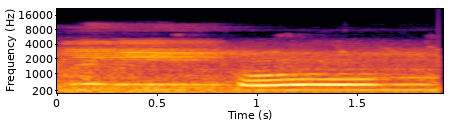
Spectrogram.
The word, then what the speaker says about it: ओम: ओम बोलते हुए अ का उच्चारण कम। उ का उच्चारण कम म का उच्चारण ज्यादा लंबा करेंगे तुरंत होठ को बंद कर लेंगे ओम बोल के ठीक है और फिर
